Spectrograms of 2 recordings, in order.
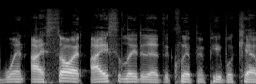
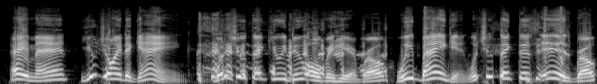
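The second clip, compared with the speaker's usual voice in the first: high, loud streetwise scolding; gang member; 10 semitones higher, 6 dB louder than usual. Retold or imitated. Gang member scolds Ospreay for refusing to fight, loud and high. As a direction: talk down to a new recruit like a gang member. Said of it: "it definitely felt like".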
